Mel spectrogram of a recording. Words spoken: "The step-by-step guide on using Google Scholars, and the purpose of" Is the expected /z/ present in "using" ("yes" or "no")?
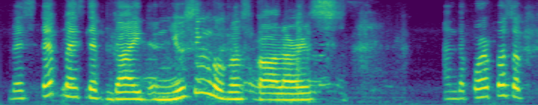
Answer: no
